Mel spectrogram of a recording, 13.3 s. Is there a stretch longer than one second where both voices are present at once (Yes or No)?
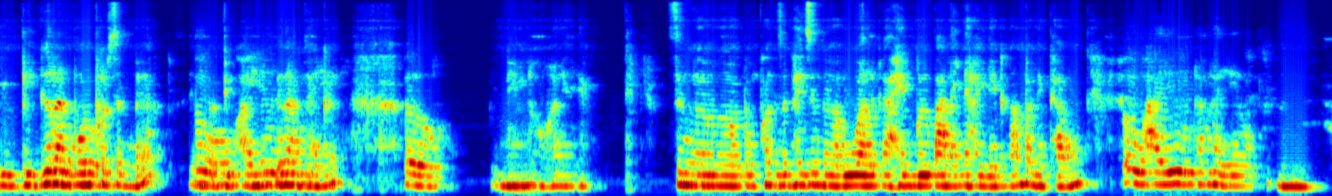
Yes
